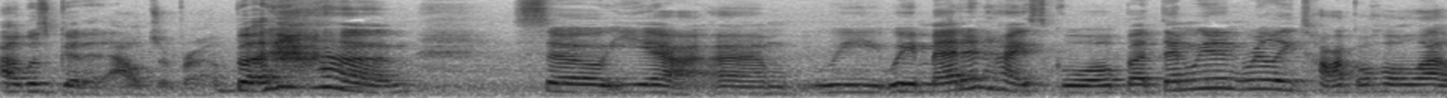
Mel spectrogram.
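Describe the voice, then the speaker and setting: A woman with a slight Texan accent talks with lively intonation. Audible room echo and noticeable background noise fill the recording. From Texas, Dallas-Fort Worth. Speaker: beauty vlogger. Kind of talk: casual chat. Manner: casual, many fillers.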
